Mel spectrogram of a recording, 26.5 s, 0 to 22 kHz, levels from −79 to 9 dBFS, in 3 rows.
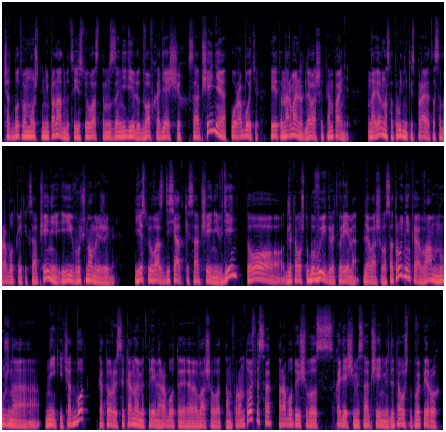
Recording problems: none

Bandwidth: 15 kHz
